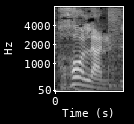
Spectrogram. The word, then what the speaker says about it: Haaland: Se dice Haaland. La doble A en noruego es A, que se pronuncia O.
